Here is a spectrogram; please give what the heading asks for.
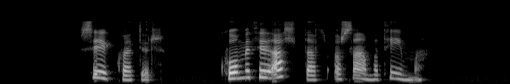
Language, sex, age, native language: Icelandic, female, 30-39, Icelandic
